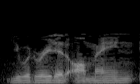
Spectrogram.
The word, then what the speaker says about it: amen: Also, I think you know what's happening here, but also that I pronounce this word amen twice. This is the way it would be pronounced in both Hebrew and in Greek.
